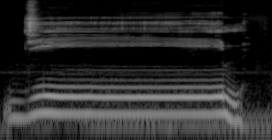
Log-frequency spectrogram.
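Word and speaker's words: جيم: জিহ্বাটা বের হয়ে থাকিবে এবং সা, সা, সা উচ্চারণটি হবে। এরপরে হচ্ছে জিম, জিম, জিম।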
